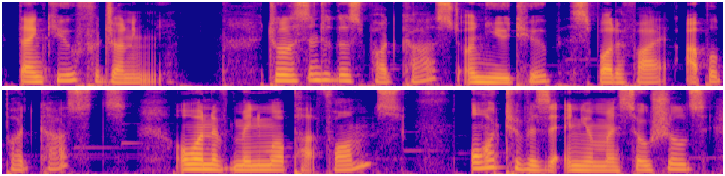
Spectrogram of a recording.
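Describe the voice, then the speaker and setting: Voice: medium pitch, vocal fry, no room sound. A podcast host reading online stories aloud in a wry, conversational way. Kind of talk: story reading.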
